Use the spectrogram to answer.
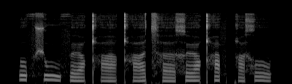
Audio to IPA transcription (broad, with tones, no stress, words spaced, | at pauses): o˦˨fʃuː˦˨fœː˨qʰaː˨ qʰɐː˨˦t͡sʰɐː˨xœː˦qʰɛ˦f qɐ˨xo˦˨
